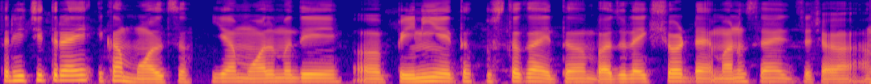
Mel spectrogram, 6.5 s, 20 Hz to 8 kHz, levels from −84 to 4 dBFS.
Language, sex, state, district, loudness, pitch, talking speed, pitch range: Marathi, male, Maharashtra, Chandrapur, -17 LUFS, 125 Hz, 195 wpm, 120-135 Hz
